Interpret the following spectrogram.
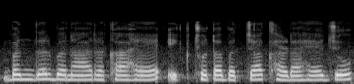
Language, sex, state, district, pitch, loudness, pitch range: Hindi, female, Chandigarh, Chandigarh, 215 Hz, -14 LUFS, 210-230 Hz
